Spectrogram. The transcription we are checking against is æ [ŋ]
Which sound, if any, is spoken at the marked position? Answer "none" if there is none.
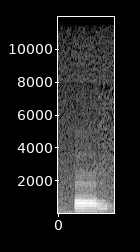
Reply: ŋ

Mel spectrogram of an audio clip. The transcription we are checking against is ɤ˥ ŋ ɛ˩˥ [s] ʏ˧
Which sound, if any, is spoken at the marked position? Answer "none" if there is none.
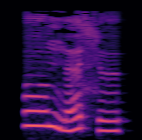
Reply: s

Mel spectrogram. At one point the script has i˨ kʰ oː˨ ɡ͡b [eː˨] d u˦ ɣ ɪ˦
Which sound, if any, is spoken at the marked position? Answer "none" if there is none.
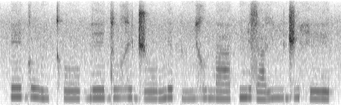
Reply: eː˦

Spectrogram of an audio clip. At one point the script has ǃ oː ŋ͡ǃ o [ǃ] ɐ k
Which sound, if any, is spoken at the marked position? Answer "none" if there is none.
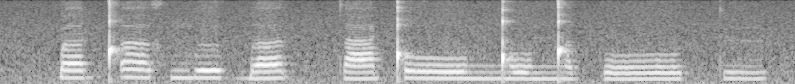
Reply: ŋ͡ǃ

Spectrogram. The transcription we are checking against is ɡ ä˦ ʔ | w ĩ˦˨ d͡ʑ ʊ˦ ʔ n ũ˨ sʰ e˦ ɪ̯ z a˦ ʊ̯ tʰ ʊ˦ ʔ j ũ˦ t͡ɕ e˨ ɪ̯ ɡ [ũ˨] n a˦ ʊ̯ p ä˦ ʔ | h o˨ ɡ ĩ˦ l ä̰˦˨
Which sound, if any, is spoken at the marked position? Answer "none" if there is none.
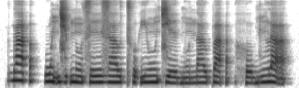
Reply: ũ˨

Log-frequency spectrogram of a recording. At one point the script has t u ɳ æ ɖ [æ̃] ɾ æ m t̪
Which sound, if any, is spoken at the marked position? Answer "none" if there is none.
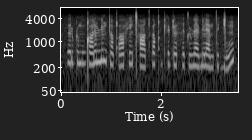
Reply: ə̃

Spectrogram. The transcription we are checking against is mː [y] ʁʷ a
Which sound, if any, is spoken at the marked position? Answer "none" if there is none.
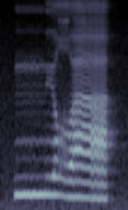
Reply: y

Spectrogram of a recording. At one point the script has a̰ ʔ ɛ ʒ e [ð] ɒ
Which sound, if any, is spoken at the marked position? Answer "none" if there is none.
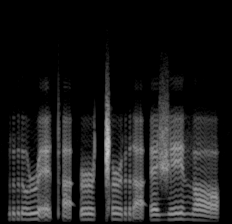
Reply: ð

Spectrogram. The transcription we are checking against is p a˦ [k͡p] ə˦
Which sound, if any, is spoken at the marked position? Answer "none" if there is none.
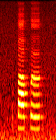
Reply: p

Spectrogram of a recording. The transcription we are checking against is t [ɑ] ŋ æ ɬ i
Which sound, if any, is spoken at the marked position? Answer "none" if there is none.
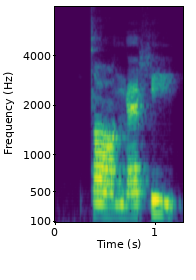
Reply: ɑ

